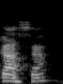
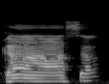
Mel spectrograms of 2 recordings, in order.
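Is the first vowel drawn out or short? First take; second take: short; drawn out. First: The first vowel is short and plain. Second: The first vowel is drawn out long. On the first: "allí no estoy alargando las vocales" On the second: "ahí estoy alargando la primera vocal"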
